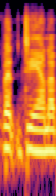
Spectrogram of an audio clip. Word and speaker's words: Dana: My name is pronounced Dana Banana. It's the only way to say it together so that everybody gets it because it's spelled just the same as Dana.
